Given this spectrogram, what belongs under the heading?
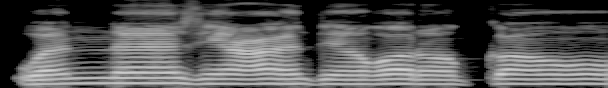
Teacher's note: Ini ketemu wau tuh. Idgham bigunnah. Dimasukkan, dileburkan, disertai dengan dengung. Karena patah tain ini ketemu wau.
